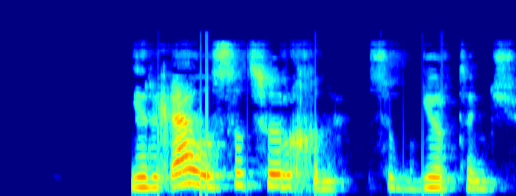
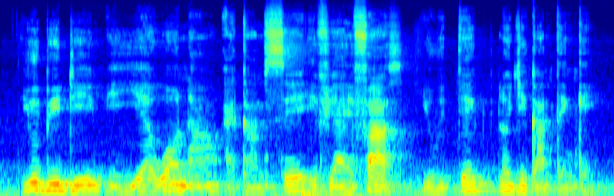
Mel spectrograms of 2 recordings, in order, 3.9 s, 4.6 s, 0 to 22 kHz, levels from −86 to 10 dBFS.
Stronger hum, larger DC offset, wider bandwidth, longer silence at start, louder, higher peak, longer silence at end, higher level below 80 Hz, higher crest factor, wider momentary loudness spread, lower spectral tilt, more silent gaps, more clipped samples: neither; neither; second, 10.5 kHz vs over 20 kHz; first, 1 s vs 0 s; first, -19 LUFS vs -25 LUFS; first, 0 dBFS vs -8 dBFS; about the same, 0.05 s vs 0 s; second, -62 dBFS vs -44 dBFS; about the same, 22 dB vs 18 dB; first, 20 LU vs 11 LU; about the same, -4.5 dB/octave vs -5.5 dB/octave; neither; neither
